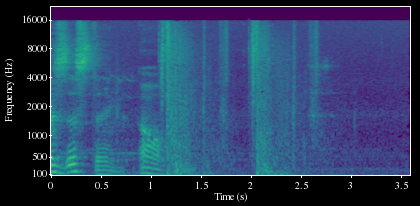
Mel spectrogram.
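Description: Gunshots crack in a short burst.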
